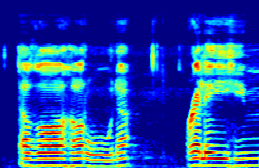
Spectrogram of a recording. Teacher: میم ساکن کے بعد با ہے اس لیے یہاں پہ اخفاء شفوی ہے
